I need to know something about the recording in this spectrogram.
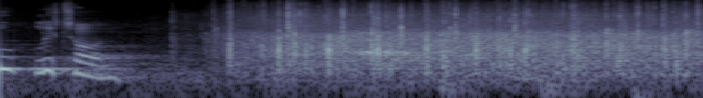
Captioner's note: audience applauds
